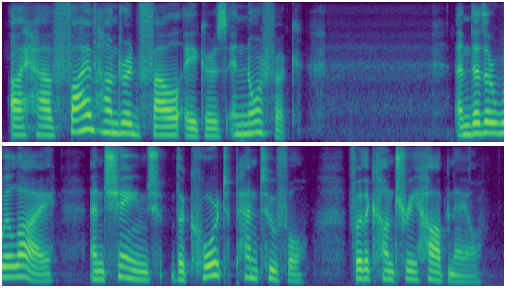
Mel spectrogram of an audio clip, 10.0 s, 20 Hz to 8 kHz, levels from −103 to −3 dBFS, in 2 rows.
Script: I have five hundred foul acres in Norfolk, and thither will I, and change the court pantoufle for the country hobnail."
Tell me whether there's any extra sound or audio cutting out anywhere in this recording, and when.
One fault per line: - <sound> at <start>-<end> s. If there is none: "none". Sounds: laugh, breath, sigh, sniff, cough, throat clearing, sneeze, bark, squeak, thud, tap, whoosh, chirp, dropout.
none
